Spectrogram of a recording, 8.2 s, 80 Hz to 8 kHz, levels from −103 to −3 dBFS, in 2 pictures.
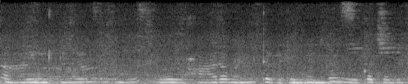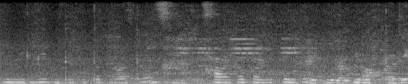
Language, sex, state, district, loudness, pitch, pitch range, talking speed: Kannada, female, Karnataka, Belgaum, -31 LUFS, 270 Hz, 260-275 Hz, 105 wpm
